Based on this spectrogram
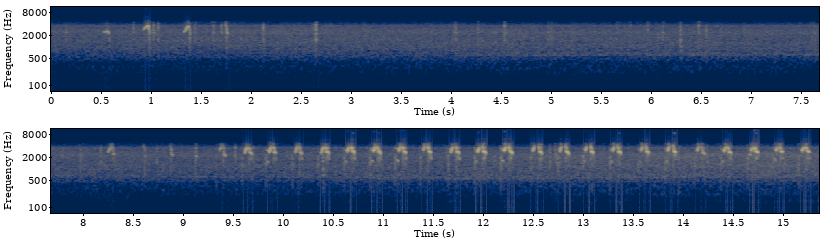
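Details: Osprey at a webcam nest in an Estonian forest reserve, two adults with nearly grown chicks crowding the nest. Faint scattered high chirps at first, then a steady series of sharp whistled notes, about four per second.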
